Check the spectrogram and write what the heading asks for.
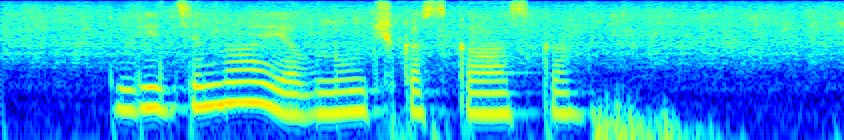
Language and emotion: Russian, sad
